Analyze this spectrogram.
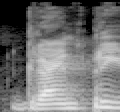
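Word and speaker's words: Grand Prix: हम कह सकते हैं ग्रैंड प्रिक्स ग्रैंड प्री tournament इसको प्रिक्स नहीं कहते हैं ग्रैंड प्री कहते हैं एक्स इज the silent here ठीक है तो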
